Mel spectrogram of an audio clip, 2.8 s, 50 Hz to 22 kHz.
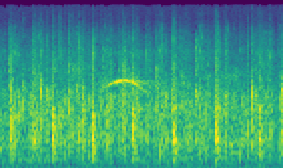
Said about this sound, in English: I've been in Iowa singing professionally for almost, and please clap for this, 20 years.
